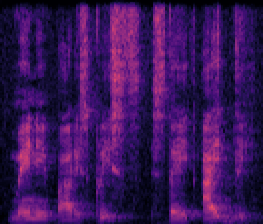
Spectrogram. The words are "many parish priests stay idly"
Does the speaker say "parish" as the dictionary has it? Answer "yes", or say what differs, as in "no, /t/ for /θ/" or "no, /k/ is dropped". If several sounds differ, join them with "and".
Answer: no, /s/ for /ʃ/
